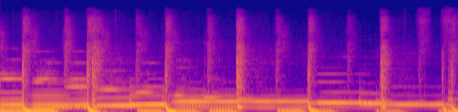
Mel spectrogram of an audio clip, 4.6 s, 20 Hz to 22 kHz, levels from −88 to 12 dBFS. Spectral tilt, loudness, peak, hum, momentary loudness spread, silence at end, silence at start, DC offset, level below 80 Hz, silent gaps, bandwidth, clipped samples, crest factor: -8 dB/octave; -14 LUFS; 0 dBFS; none; 8 LU; 0 s; 0 s; under 0.1%; -18 dBFS; none; 13 kHz; under 0.1%; 12 dB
